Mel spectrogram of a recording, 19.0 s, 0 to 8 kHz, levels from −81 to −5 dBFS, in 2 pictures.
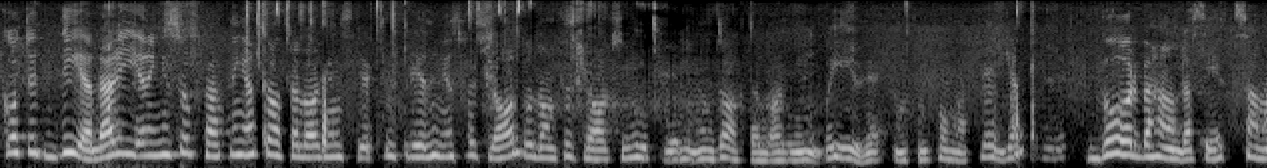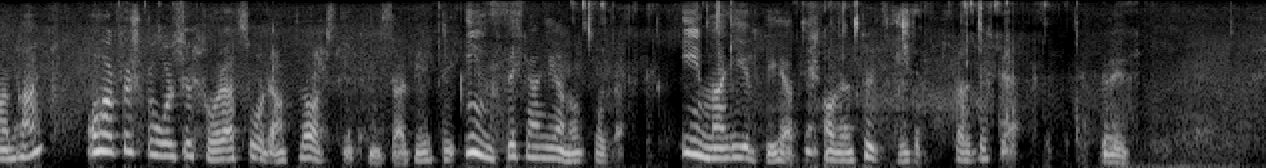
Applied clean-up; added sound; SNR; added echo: neural mask model Resemble Enhance denoiser.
